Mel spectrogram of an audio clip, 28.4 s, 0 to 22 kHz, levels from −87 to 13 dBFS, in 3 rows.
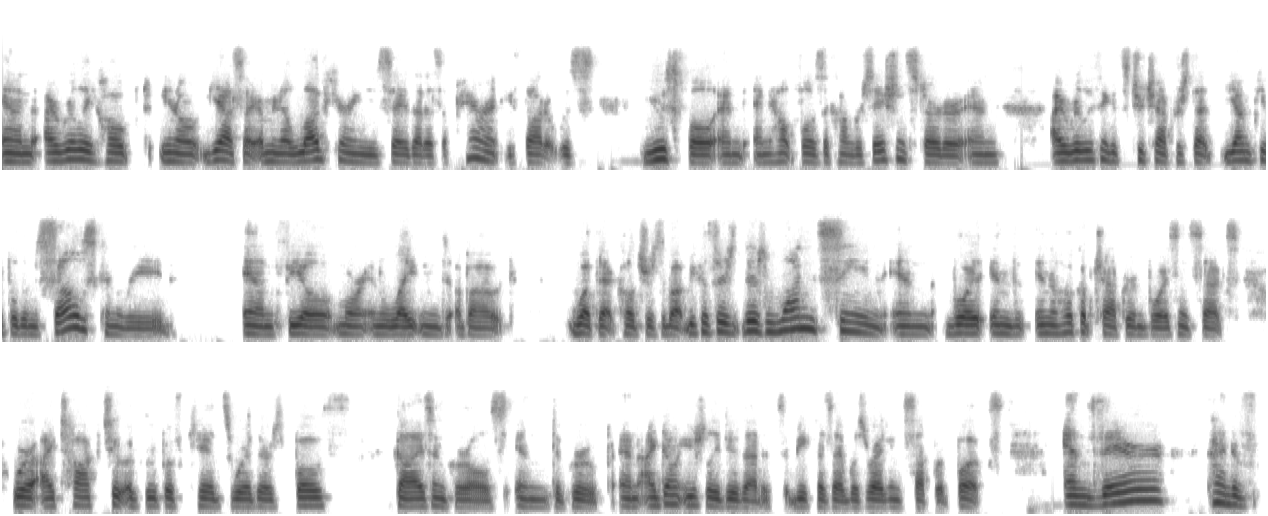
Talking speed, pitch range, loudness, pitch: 220 wpm, 140-175 Hz, -23 LUFS, 150 Hz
